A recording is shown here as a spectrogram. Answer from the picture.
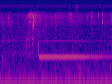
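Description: A steady, single-pitched tone starts suddenly a little under a second in and holds at an even level over low room tone.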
